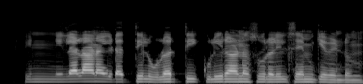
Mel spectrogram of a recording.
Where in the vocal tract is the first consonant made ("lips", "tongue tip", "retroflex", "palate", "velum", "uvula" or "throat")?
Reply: lips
